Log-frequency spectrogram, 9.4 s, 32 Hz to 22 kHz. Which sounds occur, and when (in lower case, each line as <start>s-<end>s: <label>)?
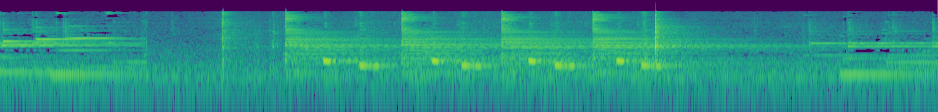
0.0s-1.4s: alarm clock
0.0s-9.3s: background noise
1.6s-1.7s: tick
2.1s-2.3s: alarm clock
2.6s-9.3s: alarm clock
